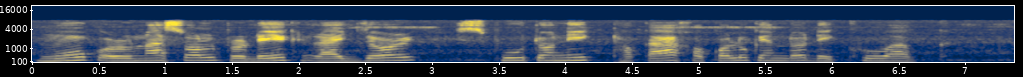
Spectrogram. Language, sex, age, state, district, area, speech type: Assamese, male, 60+, Assam, Lakhimpur, rural, read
